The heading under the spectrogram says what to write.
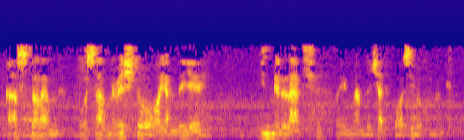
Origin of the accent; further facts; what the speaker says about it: Iran; من به عنوان یک ایرانی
